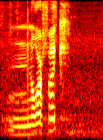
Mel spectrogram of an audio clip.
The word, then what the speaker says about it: Norfolk: let's pronounce Suffolk like Norfolk is spelled n-o-r-f-o-l-k but it's really pronounced Norfolk so where I'm going it's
